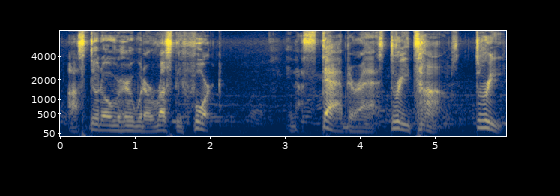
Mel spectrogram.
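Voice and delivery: usual speaking voice

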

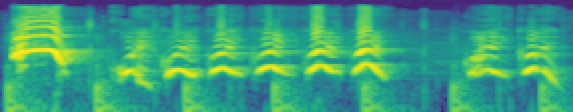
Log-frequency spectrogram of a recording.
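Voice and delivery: very high panicked shouting; being chased. Real, not acted. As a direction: scream the warning while running for your life. Pig chasing, player fleeing.

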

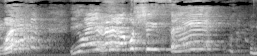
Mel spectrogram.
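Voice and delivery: very high, laughing; laughing mock disbelief. Cast reacting to Drew, very high laughing mock disbelief. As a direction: squeal it incredulously. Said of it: "everybody like".

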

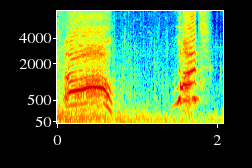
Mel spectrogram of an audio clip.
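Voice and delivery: high, loud yelp of disbelief; real jolt of surprise, loud and high; startled shout. Real, not acted. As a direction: shout out in shock. Startled by sudden attack in game.

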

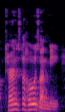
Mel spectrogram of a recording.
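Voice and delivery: usual speaking voice

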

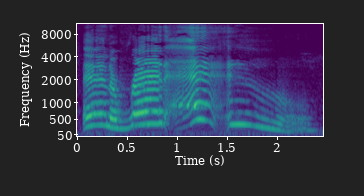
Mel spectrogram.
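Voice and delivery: high strained cry; mock pained yelp. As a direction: yelp as it goes wrong. Crayon hurts drawing an ant.

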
